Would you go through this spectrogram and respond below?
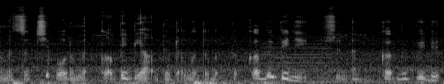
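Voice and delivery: soft, earnest vow; hushed, contrite insistence; reassuring Disha. Acted. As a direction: promise gently, over and over.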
